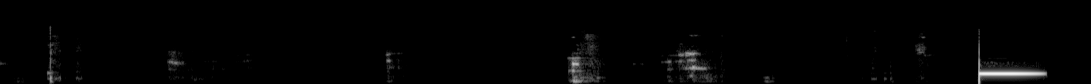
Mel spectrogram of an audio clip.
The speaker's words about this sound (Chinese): 所以呢，我们现在还得再重新挂掉，然后再重新让他再接一遍。 好， 挂了啊。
